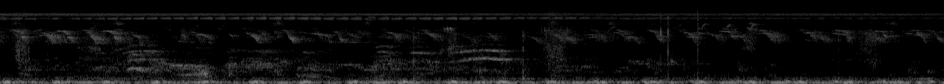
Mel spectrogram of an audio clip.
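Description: Small birds chirping rapidly and continuously, several short high chirps a second, over a steady high-pitched whine and a low rumble. A few softer wavering calls come in during the first half.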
